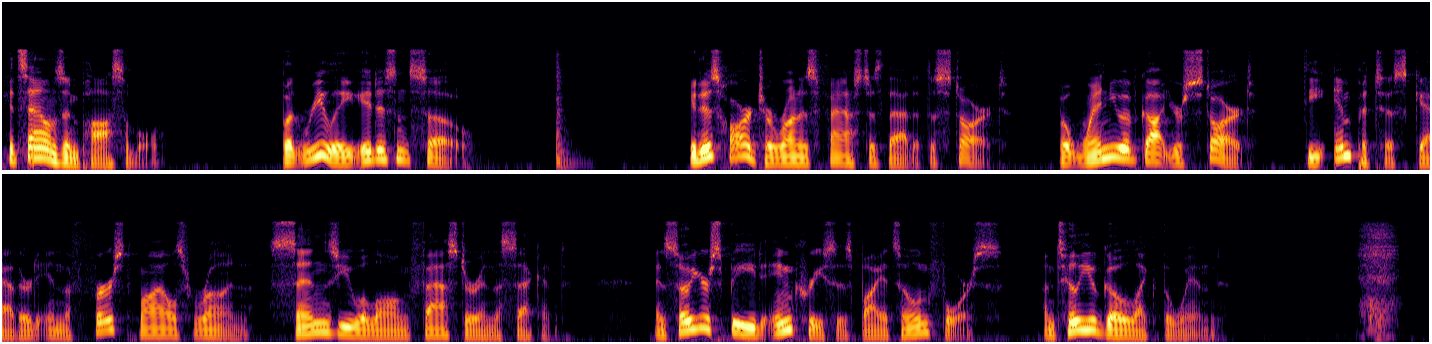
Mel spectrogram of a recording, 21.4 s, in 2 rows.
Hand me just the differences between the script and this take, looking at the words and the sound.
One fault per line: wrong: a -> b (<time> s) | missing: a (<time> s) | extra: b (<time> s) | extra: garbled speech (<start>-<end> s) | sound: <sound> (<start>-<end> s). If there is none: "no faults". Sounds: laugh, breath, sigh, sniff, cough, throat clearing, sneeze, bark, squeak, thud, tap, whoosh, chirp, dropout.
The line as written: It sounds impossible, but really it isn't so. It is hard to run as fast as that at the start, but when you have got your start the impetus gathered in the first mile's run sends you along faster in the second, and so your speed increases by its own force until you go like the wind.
sound: thud (4.2-4.5 s)
sound: sniff (20.9-21.2 s)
